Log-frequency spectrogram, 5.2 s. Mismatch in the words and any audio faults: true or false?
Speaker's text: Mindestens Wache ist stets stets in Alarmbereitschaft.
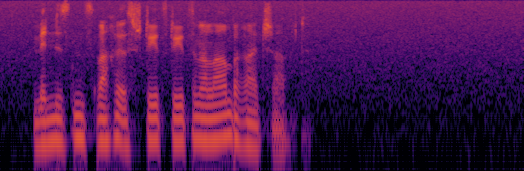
false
